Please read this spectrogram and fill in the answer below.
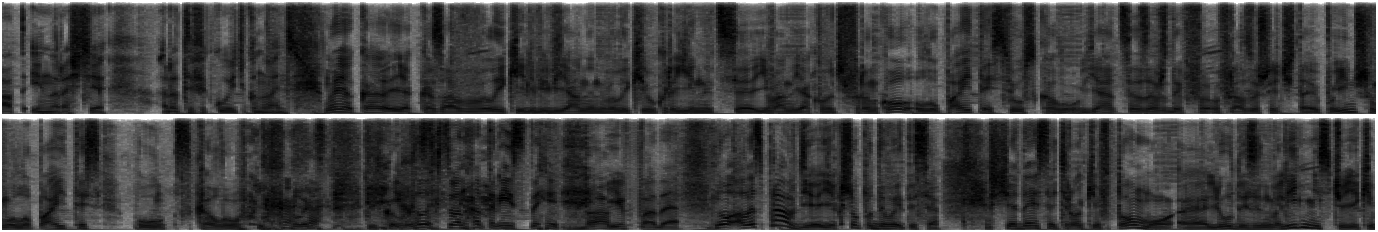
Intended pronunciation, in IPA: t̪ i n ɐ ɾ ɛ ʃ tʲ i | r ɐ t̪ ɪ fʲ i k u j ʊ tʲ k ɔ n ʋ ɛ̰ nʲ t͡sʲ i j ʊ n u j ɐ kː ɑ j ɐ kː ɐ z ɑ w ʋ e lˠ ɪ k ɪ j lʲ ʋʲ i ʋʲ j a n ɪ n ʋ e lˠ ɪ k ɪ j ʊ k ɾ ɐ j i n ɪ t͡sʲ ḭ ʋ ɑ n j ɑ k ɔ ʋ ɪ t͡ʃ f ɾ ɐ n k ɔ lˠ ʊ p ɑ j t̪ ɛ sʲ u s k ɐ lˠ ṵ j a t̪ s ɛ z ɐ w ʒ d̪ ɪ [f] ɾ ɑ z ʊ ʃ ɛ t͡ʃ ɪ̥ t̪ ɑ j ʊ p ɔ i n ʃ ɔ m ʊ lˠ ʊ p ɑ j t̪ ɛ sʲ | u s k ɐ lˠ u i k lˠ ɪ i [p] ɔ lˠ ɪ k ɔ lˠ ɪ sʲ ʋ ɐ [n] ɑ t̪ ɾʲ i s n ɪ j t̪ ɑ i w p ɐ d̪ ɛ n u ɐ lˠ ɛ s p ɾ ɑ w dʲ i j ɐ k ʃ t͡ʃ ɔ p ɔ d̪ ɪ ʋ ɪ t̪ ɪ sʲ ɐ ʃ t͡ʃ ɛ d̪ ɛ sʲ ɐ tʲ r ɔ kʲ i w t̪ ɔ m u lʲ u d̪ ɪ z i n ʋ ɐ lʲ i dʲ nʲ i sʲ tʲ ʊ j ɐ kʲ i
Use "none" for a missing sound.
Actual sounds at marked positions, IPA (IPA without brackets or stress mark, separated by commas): f, k, n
